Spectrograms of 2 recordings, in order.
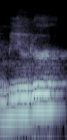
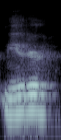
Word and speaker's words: Muerdter: that beach so again my name is meuter and even though i don't spell it the way it rhymes with computer muter computer okay so let's get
